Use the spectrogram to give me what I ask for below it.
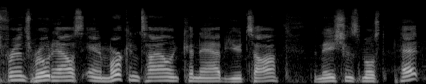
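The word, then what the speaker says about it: Kanab: Are you sure you pronounce that correctly? Canab. Yeah. Oh, yeah. It's not NAB. Canab. Okay. Canab.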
